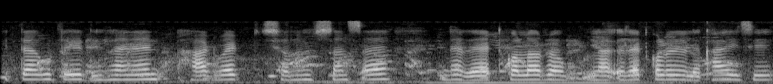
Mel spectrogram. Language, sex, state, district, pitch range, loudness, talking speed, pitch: Odia, female, Odisha, Sambalpur, 215-230 Hz, -17 LUFS, 95 wpm, 220 Hz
